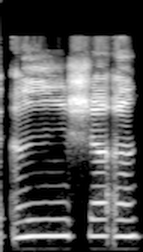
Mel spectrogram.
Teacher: शीन में तफशी है तो थोड़ी सी आपकी आवाज फैलेगी.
